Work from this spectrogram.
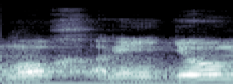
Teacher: ini hukumnya idgham gunah dimasukkan sertai dengung.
